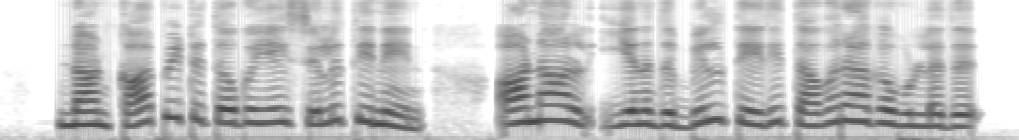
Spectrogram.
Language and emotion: Tamil, sad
